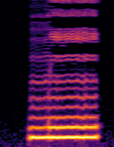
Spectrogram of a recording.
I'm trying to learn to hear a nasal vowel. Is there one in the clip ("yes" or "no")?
yes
